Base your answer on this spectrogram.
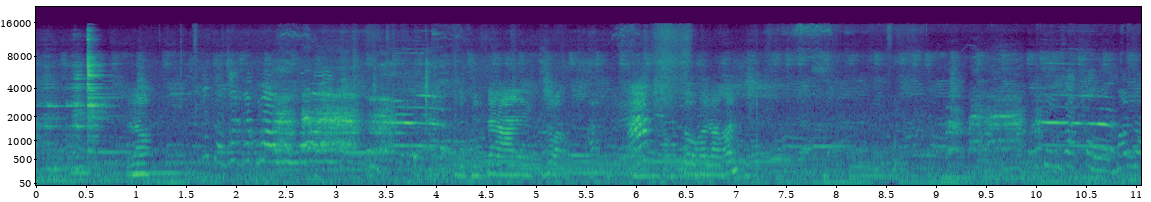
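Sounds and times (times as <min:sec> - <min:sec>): rooster crowing: 0:02.3 - 0:04.3, 0:09.0 - 0:11.0.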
